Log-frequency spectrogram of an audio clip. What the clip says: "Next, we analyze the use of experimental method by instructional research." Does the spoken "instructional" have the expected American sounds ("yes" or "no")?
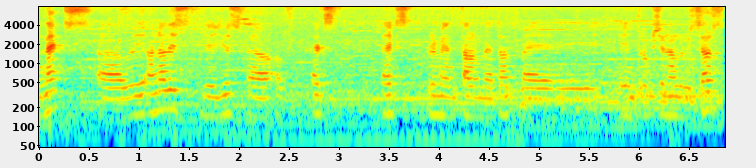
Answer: no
